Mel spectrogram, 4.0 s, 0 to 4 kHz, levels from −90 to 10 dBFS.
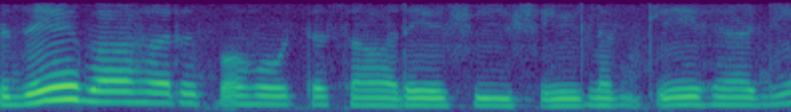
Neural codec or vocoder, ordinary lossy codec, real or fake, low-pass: codec, 16 kHz, 4 kbps, X-Codec, HuBERT features, trained on LibriSpeech; none; fake; 3.6 kHz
